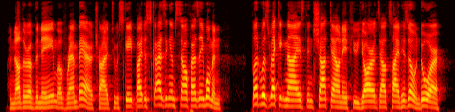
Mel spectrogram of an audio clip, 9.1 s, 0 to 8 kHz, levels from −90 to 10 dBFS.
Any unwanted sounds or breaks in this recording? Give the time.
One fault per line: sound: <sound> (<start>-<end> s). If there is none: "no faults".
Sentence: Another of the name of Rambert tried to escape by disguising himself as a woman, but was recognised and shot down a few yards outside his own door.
no faults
